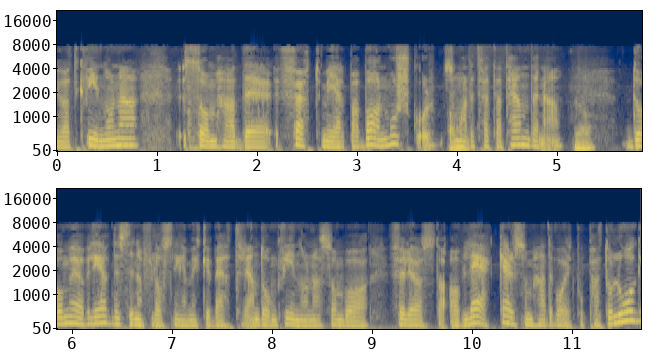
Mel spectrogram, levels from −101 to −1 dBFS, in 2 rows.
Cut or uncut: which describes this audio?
uncut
